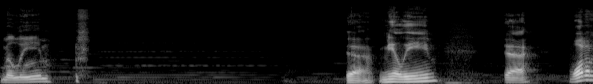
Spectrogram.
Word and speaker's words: Milim: And I clicked, and it's a picture of Milam. So already, I'm on high alert here. Yeah. I believe it's pronounced Milim.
